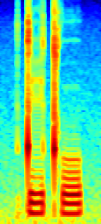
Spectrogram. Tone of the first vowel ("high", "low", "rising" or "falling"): high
